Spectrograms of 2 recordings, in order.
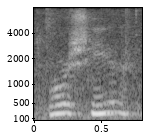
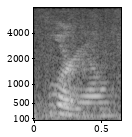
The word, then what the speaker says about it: Florio: Florcia? Florio. Okay, thank you. I'll get you to correct the pronunciation, please.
